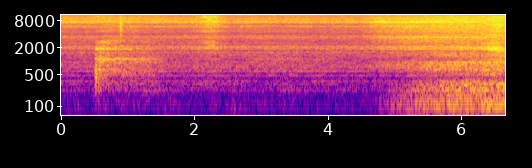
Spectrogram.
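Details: Gas boiler that would not fire, control suspected bad: a soft click, then a quiet hiss that swells into a steady rushing roar over a few seconds; the burner lights and holds.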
